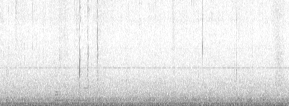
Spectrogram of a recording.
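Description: Steady low background rumble in a large hall, with a quick run of sharp clicks about one and a half seconds in.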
